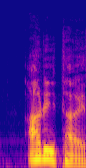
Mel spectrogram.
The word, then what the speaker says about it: Arita: No, Arita is my name.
